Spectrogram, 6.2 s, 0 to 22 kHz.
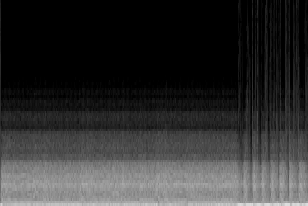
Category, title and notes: Music > Solo instrument
Guitar Riff T
Guitar riff made with Fender Strato and Amp 5
distorted, electric, guitar, heavy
